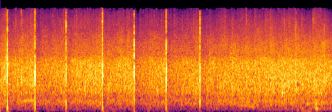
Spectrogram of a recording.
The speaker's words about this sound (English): And so we just say a huge thank you. Let's give our media guys big round of applause.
